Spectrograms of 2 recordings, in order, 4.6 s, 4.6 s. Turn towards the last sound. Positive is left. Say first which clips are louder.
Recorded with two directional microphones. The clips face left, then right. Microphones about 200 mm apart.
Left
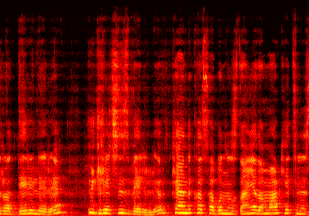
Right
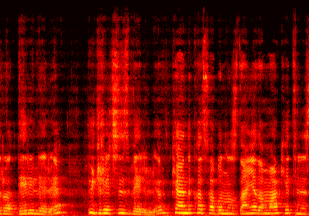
# left 2 dB
turn(degrees=50)  # may be behind; listen again after turning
